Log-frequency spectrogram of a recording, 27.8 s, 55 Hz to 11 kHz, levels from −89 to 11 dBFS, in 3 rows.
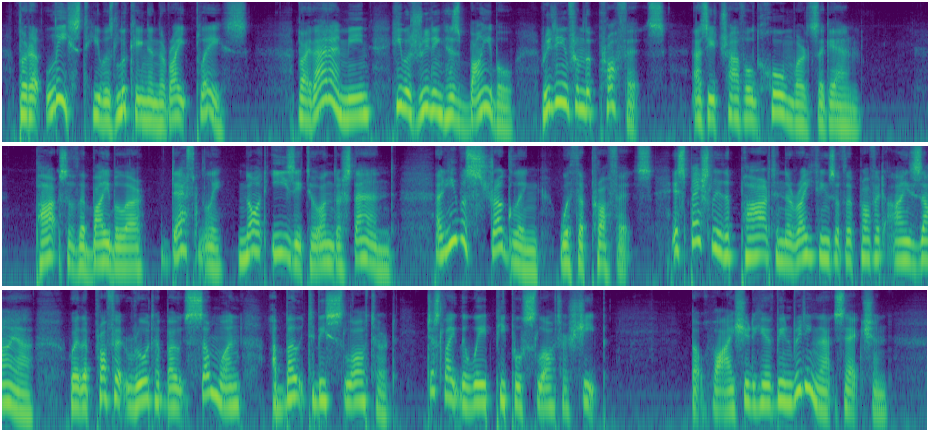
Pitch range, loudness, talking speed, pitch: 120-175 Hz, -15 LUFS, 175 wpm, 145 Hz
